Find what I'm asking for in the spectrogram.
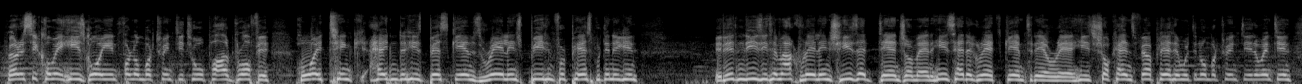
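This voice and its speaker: An Irish man giving excitable, openly partisan live commentary on a local football match, shouting and nearly losing his voice. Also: very high voice, fast.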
